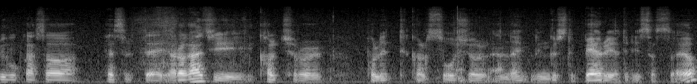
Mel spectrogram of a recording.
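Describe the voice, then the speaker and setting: Noticeable background noise accompanies a man speaking at a moderate pace with a fairly low pitch. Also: fairly even intonation. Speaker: professor. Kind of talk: interview.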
